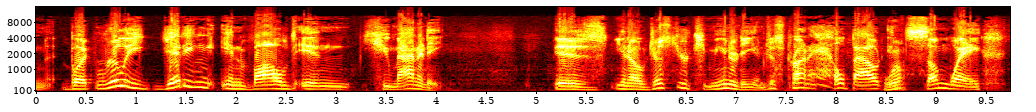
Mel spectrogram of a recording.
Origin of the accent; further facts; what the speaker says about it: Yonkers, New York, United States; I was actually born in New York City, and then I lived most of my life in Westchester County, which is the suburbs of New York, in Yonkers and Larchmont. Went to Mamaroneck High School.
